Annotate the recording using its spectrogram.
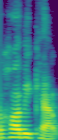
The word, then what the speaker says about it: Hobie: Well, it's pronounced Hobie cat. – Oh, Hobie. Okay, yep. There we go. – Not a Hobie cat. Not like, you know, knitting socks with your cat.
